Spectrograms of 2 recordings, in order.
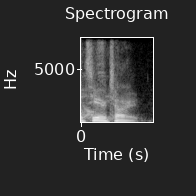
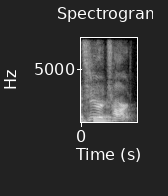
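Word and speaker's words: Teair Tart: I keep saying his name up, but Tartar, is that how you say it? Who got cut from the Dolphins, who we brought in? Oh, Tier Tart. Yeah, Tier Tart. Thank you. I knew I was saying it wrong.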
